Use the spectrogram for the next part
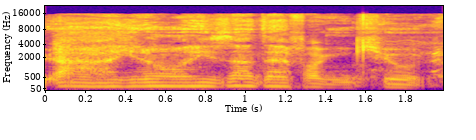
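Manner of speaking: low, very soft mock aside; hushed imitation of an honest opinion; reluctant verdict. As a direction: murmur it, as if sparing the parents.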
